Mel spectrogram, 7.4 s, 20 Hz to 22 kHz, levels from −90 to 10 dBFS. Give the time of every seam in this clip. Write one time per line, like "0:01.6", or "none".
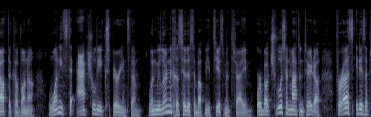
0:02.9
0:04.1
